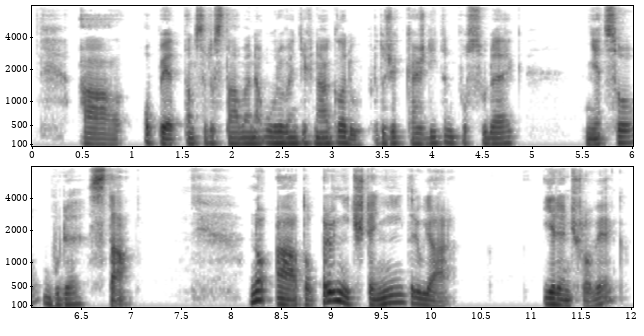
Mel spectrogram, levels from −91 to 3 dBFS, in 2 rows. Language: Czech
